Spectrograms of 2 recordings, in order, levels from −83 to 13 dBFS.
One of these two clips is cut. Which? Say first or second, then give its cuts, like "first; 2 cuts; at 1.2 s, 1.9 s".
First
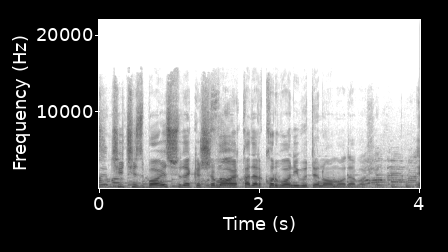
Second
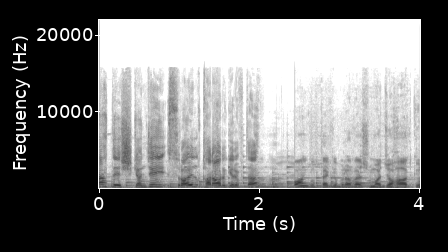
second; 1 cut; at 2.4 s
